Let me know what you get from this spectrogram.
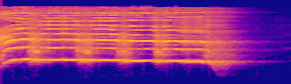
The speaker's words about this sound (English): What the fuck was that? Was that a scream? What else could it be? I don't think anyone else heard it. Everyone's still asleep.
